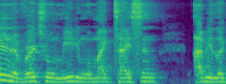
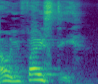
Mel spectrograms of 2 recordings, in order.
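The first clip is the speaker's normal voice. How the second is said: amused, teasing put-on celebrity voice; 4 semitones higher than usual. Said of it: "He be like".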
